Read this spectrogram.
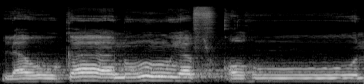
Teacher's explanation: काफ में अलिफ मद्दा, नू में वाव मद्दा, दोनों को एक अलिफ के बराबर खींचेंगे। यहाँ पर कौफ हुरूफ मुस्तालिया में से पुर पढ़ेंगे। · यहाँ पर कौफ हुरूफ मुस्तालिया में से पुर पढ़ेंगे। यहाँ पर वक्फ की सूरत में मद्दा आरिज़ वक्फ़ी होगा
